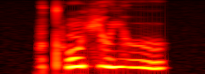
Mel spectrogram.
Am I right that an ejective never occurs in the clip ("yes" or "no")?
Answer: no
